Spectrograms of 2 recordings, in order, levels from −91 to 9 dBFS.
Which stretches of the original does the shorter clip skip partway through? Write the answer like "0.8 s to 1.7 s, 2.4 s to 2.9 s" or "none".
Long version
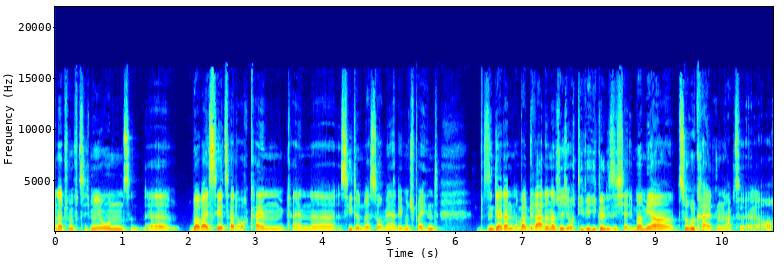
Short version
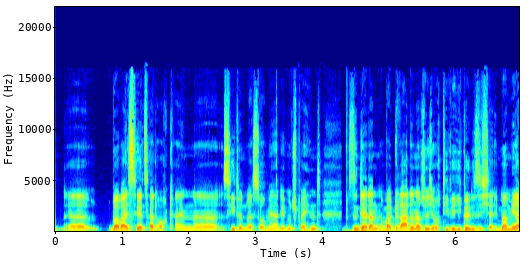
2.9 s to 3.5 s, 6.0 s to 6.3 s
